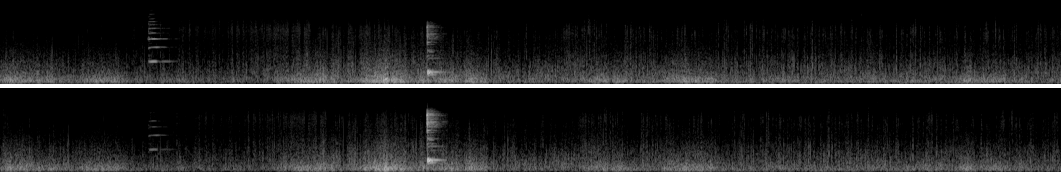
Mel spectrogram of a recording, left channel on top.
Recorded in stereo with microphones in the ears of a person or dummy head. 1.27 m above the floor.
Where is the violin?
55° left (ahead or behind).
